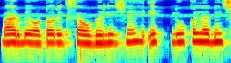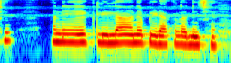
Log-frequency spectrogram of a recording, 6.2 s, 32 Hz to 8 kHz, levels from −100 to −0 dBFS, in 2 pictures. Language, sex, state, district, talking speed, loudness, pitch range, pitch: Gujarati, female, Gujarat, Valsad, 185 wpm, -15 LUFS, 185-205 Hz, 190 Hz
